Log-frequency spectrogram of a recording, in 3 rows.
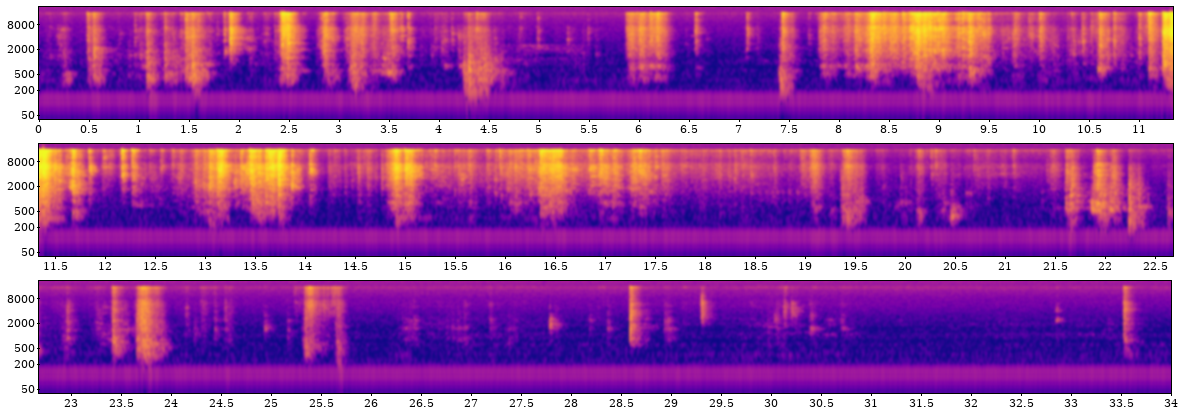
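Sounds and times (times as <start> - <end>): scraping and rustling of cable: 0.2 - 4.7, 5.8 - 6.7, 7.7 - 22.2.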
